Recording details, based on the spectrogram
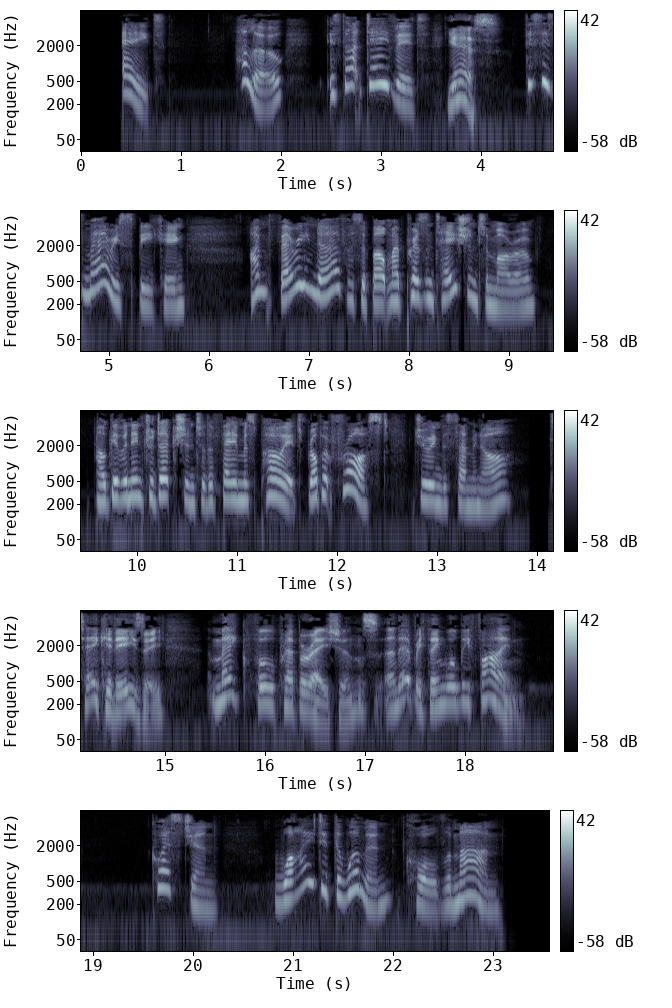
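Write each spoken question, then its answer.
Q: Why did the woman call the man?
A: Because she was nervous about her presentation tomorrow.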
